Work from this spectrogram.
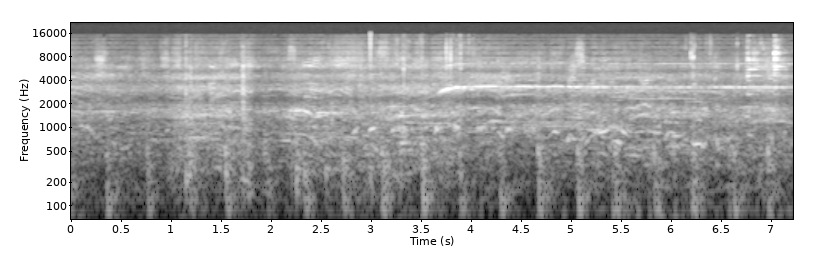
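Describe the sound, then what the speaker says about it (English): Parents stomp on the stands at a high school football game, a dense rumbling of rapid thuds under crowd noise and shouting, fairly distant and continuous. "You can hear them stomping the stands right now."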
